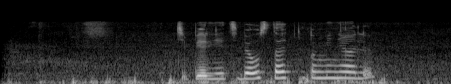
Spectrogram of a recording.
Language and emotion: Russian, sad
